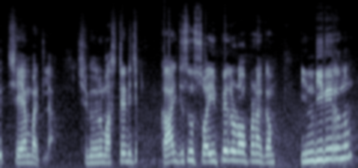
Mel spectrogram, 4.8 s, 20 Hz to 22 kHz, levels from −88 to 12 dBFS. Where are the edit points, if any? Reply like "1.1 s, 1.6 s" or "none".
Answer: 1.7 s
